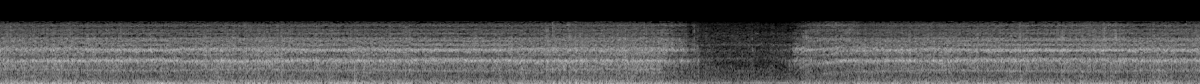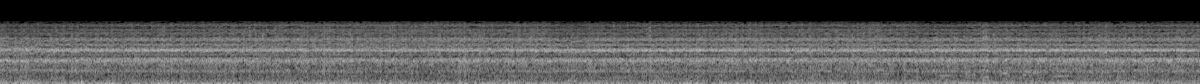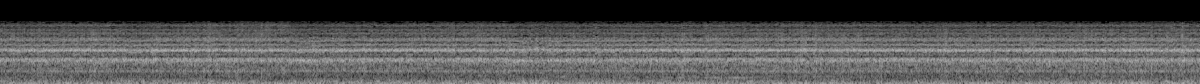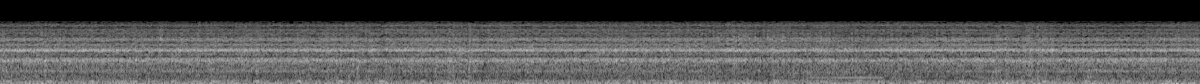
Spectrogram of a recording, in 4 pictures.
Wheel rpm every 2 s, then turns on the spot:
160, 160, 160, 90, 130, 160, 160, 160, 160, 160, 160, 160, 160, 160, 160, 160, 160, 160, 160, 160, 160, 160, 160, 160.
6-8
